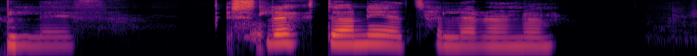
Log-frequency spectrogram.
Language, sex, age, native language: Icelandic, female, 12, Icelandic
